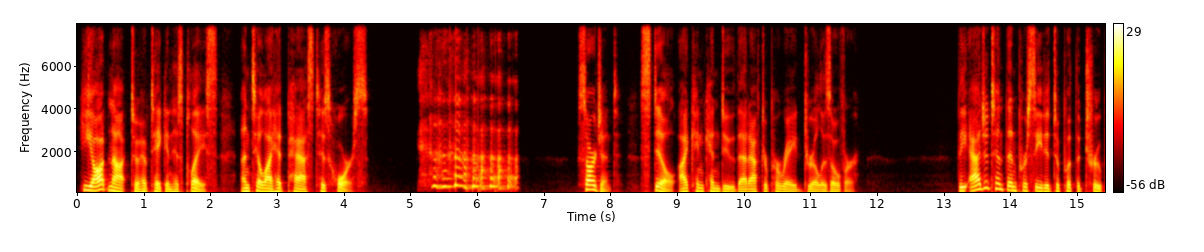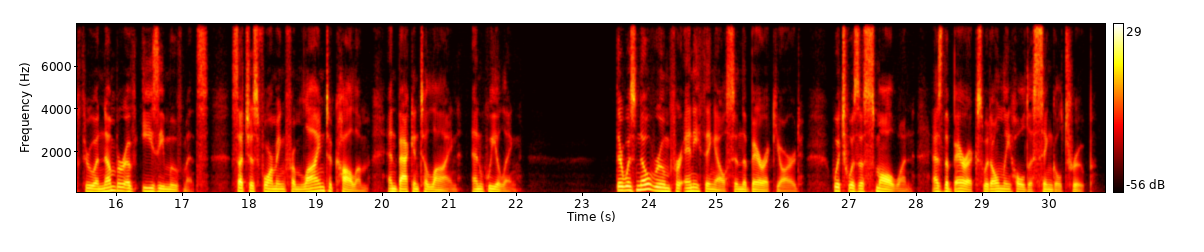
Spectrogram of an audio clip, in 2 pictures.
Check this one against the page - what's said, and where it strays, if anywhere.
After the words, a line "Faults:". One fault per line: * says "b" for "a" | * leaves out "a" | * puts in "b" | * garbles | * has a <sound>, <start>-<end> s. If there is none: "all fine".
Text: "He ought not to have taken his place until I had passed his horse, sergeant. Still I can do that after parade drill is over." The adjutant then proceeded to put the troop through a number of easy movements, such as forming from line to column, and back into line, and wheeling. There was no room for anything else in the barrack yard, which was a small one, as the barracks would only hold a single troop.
"He ought not to have taken his place until I had passed his horse, sergeant. Still I can can do that after parade drill is over." The adjutant then proceeded to put the troop through a number of easy movements, such as forming from line to column, and back into line, and wheeling. There was no room for anything else in the barrack yard, which was a small one, as the barracks would only hold a single troop.
Faults:
* has a laugh, 5.1-6.7 s
* puts in "can"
